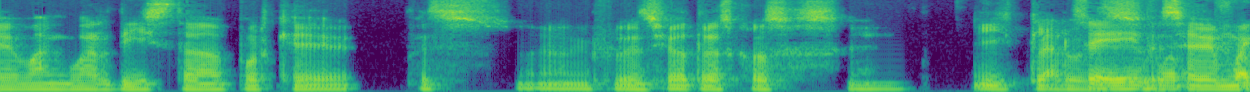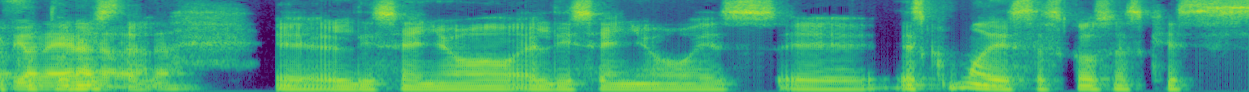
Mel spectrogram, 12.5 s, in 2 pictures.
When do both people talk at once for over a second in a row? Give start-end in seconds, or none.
5.4-7.1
